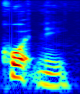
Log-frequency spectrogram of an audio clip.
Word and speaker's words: Courtenay: Vera Courtenay, or some people pronounce it Courtney.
